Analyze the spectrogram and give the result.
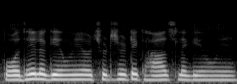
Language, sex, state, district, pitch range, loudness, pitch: Hindi, female, Uttar Pradesh, Budaun, 210-230 Hz, -14 LUFS, 220 Hz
